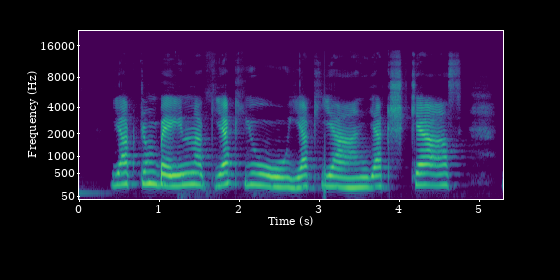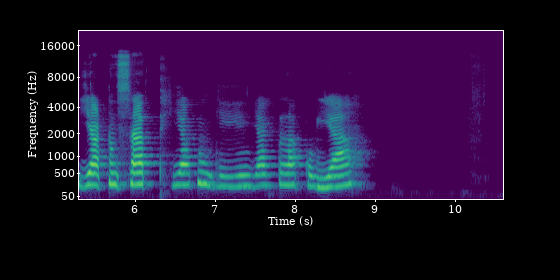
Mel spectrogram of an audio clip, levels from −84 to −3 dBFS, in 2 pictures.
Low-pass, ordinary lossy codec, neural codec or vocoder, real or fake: 14.4 kHz; none; none; real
